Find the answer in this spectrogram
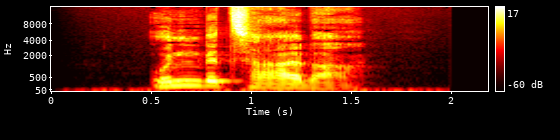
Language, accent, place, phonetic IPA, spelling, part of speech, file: German, Germany, Berlin, [ˈʊnbəˌt͡saːlbaːɐ̯], unbezahlbar, adjective, De-unbezahlbar.ogg
- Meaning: 1. unaffordable 2. priceless, invaluable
